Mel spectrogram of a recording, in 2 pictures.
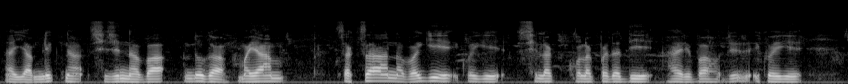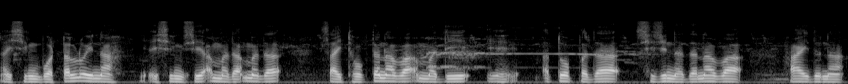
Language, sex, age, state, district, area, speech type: Manipuri, male, 18-30, Manipur, Thoubal, rural, spontaneous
